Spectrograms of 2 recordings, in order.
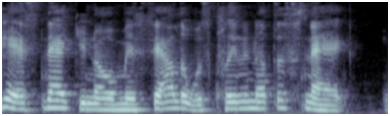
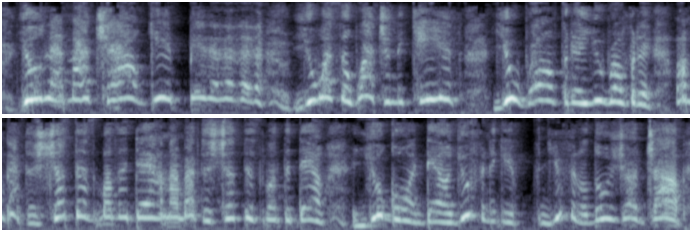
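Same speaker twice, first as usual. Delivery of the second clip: angry mom yelling; 13 semitones higher than usual. Retold or imitated. Angry mom storming in, yelling at the teacher. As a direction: tear into her like an outraged parent. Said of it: "bust through the door and was like".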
